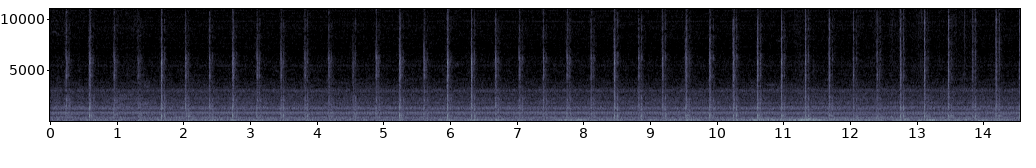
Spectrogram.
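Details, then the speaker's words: Chinese 12 V diesel heater running on kerosene, outside a caravan, priming via held panel buttons: steady sharp ticking about three per second over a faint hum; owner thinks it's the fuel pump; normal priming. "Tapping noise, I think, is the pump."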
